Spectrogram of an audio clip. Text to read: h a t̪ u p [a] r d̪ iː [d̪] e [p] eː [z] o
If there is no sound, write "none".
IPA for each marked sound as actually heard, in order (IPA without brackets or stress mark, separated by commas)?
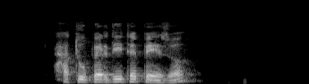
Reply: e, t̪, p, z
